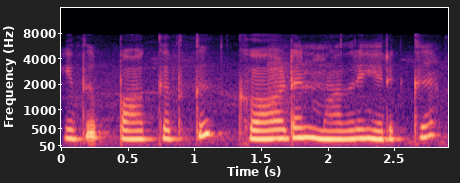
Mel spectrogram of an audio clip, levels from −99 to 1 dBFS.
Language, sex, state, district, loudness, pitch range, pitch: Tamil, female, Tamil Nadu, Kanyakumari, -12 LUFS, 220-260 Hz, 230 Hz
